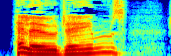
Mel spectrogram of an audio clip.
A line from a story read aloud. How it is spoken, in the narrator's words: she said, in a posh accent that could have cut diamonds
